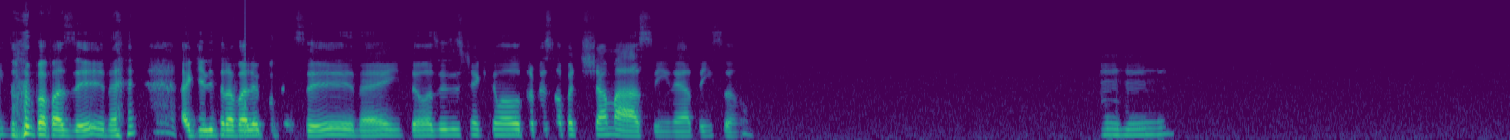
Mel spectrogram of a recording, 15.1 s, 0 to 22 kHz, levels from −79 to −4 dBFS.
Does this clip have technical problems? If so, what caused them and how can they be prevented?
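Yes. At 2.45 s, between "para fazer né aquele" and "acontecer né", there's a block of digital silence. The speech drops abruptly to silence for 1.45 ms and returns, heard as a tick or dip. That length fits one 64-sample output buffer left unfilled. Larger buffers or higher audio-thread priority would prevent this.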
